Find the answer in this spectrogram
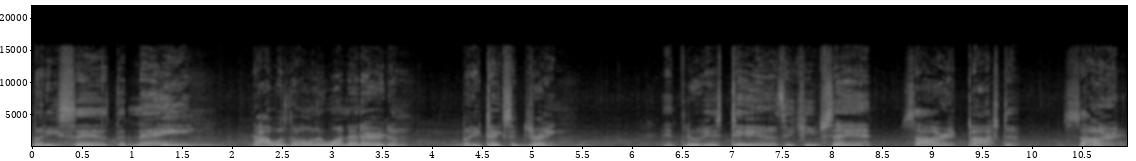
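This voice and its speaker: Amid clear background noise, a man uses a gruff put-on character voice with very deep, low pitch, a fairly slow pace and long, frequent pauses. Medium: game stream. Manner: slangy, gruff, conspiratorial.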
